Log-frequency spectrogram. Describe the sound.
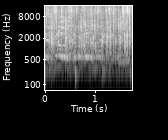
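An audience applauds steadily, a dense wash of many hands clapping at moderate volume, with a sustained tone and murmuring voices mixed in throughout.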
